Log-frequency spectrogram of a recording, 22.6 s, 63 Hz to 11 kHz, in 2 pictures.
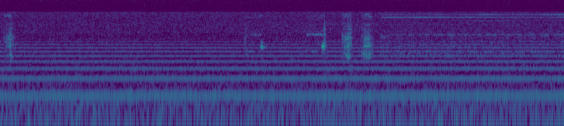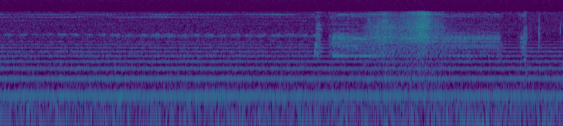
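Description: HP Scanjet G4050 flatbed scanner working through a scan: a faint, steady hum of several fixed tones from its carriage motor, with a short stretch of noisier whirring near the end.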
